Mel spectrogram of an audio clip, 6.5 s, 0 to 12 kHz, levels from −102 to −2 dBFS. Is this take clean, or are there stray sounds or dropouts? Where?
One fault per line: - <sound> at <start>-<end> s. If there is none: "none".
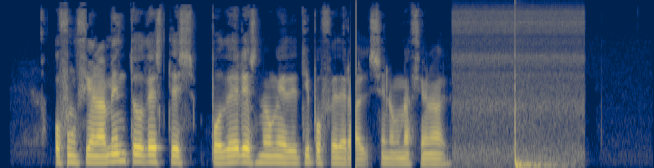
- dropout at 3.5-3.6 s
- thud at 5.1-5.8 s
